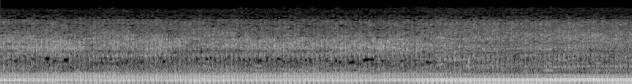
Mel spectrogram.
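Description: Bangka outrigger boat's engine running steadily at an even pitch, over a steady hiss of splashing water.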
